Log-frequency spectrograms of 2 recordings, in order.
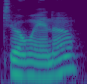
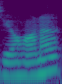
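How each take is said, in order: First: The name is said the English way. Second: The name is said the European way. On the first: The speaker calls it wrong. "like Joanna" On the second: The speaker calls it right. "pronounced the European way"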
